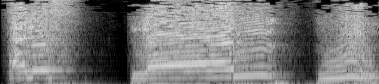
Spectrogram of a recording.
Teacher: وهناك حرفي مثقل لأنه في إدغام، ألف لام ميم، أدغمنا الميم الأولى في الميم الثانية، الميم الأولى ساكنة والميم الثانية متحركة أدغمنا، فصار عندنا إدغام متماثلين، فهذا سمي مد لازم حرف مثقل لأنه جرى في إدغام.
